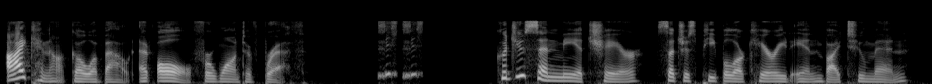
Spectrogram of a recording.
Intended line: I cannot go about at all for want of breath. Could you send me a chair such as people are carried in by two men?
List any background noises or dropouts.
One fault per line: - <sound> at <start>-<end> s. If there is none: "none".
- laugh at 3.8-4.2 s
